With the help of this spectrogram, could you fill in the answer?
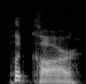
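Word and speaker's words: putchar: these three are the most popular they are pronounced printf putcar and puts each function is designed to send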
